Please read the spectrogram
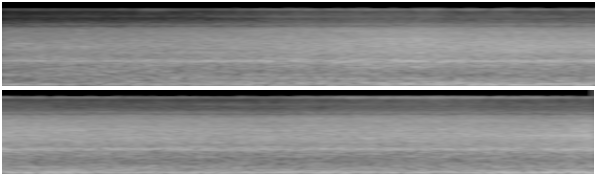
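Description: Steady mechanical rumble with a faint high whine, growing gradually louder.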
